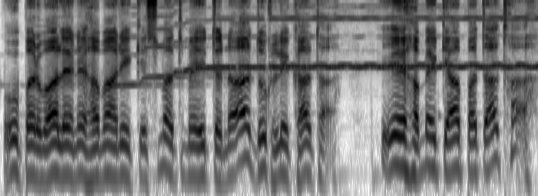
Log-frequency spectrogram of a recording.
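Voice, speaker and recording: A man's voice: medium pitch, fairly even intonation, measured pace, darkish tone, soft background music, lightly acted. A man playing a resigned elderly village father in a cartoon story, speaking in a lamenting, fatalistic way. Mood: bitter, resigned. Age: older. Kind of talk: Hindi moral cartoon story dialogue.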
